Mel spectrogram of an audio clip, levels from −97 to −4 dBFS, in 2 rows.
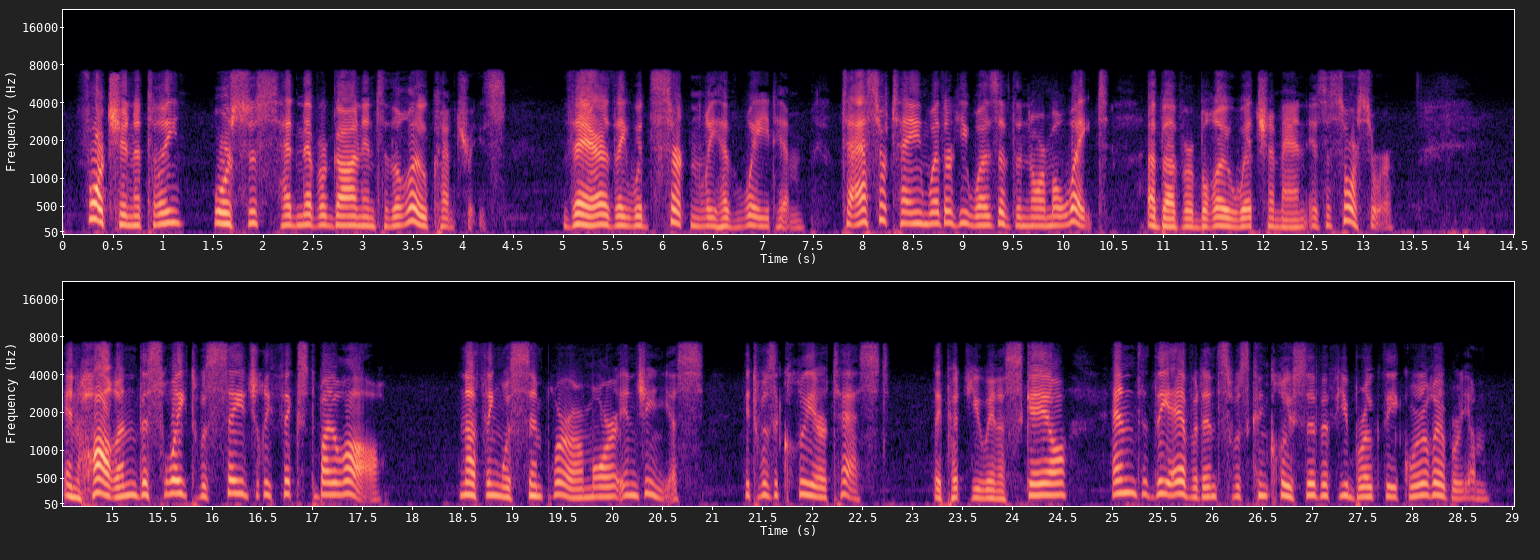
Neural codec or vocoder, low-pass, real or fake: none; 7.2 kHz; real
